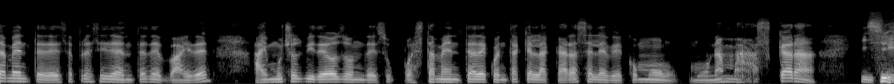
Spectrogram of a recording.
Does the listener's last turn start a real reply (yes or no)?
no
